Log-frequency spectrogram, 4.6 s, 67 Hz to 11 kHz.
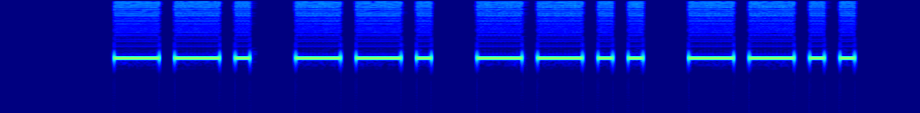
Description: Morse code, heard as a keyed tone, about 16 wpm, 800 Hz. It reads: GGZZ
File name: Difficult Combos / Difficult Combos-mp3s / GZ GZ7 @15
